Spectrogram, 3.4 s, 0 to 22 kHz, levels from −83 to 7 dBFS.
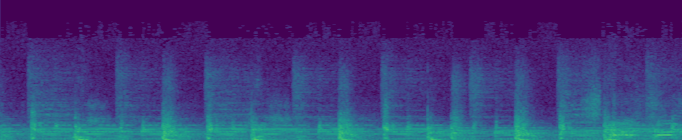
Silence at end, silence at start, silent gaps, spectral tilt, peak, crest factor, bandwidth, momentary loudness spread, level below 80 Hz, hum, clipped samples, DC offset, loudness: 0 s; 0 s; none; -4.5 dB/octave; -8 dBFS; 20 dB; 19 kHz; 3 LU; -44 dBFS; none; under 0.1%; under 0.1%; -26 LUFS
